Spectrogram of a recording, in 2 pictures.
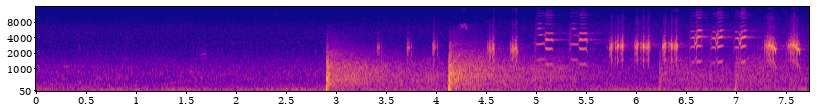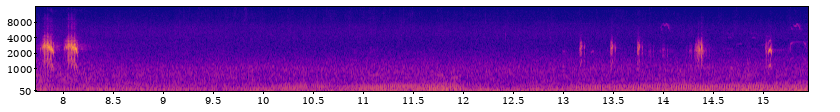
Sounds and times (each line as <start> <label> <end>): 3.3 Great reed warbler 8.5
12.6 Great reed warbler 15.4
